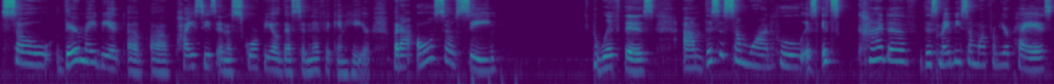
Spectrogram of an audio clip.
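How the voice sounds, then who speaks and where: A woman with a strong Southern US accent, medium pitch, very wide pitch swings and a dark, mellow tone at a fairly slow pace on a very clean recording with a silent background. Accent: heavy southern US. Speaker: tarot reader. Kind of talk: tarot reading.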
